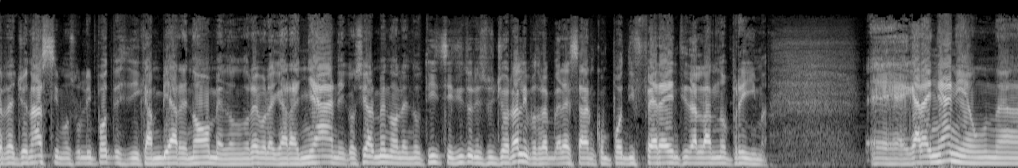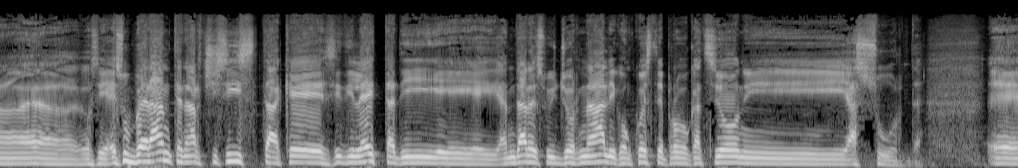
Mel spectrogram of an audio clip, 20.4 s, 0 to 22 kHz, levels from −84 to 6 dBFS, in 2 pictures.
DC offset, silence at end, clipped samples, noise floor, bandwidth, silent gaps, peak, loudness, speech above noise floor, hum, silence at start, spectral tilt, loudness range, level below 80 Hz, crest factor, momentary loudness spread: under 0.1%; 0 s; under 0.1%; -35 dBFS; 15.5 kHz; none; -2 dBFS; -13 LUFS; 22 dB; none; 0 s; -5 dB/octave; 2 LU; -44 dBFS; 12 dB; 7 LU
